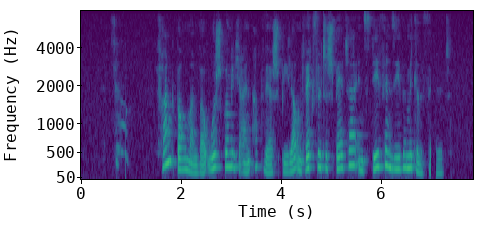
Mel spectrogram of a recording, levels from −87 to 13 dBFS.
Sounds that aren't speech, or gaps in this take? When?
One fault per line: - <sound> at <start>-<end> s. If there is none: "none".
- sneeze at 0.6-1.0 s
- dropout at 7.0-7.1 s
